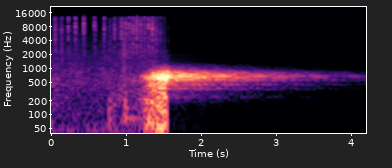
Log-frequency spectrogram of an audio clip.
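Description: Logo-animation sound effect: a rapid run of fine ticks swelling into a whoosh about a second in, then a single mid-pitched ringing tone that fades away over about two seconds.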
